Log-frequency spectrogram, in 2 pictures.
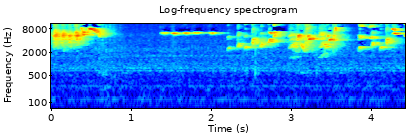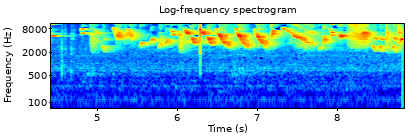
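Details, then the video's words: Singing goldfinch, known in Morocco as steyla, opening with a short phrase, then a pause, then an accelerating jumble of sharp high chirps and downslurred notes building to a dense twittering finish. "Song of bird goldfinch"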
